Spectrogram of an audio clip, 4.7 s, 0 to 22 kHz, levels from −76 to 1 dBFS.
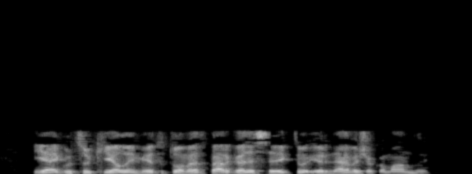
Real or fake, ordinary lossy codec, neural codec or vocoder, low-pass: real; MP3, 24 kbps; none; 5.4 kHz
